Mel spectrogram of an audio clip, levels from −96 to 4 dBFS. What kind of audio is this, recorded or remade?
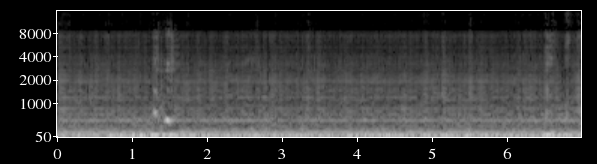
remade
